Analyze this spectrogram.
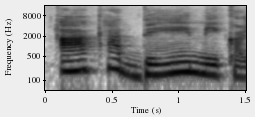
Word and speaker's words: acadêmica: Eu tenho aqui, ó, é uma premiação acadêmica, gente. Acadêmica. Essa ela é a sílaba forte. Acadêmica. A sílaba forte é a antipenúltima.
